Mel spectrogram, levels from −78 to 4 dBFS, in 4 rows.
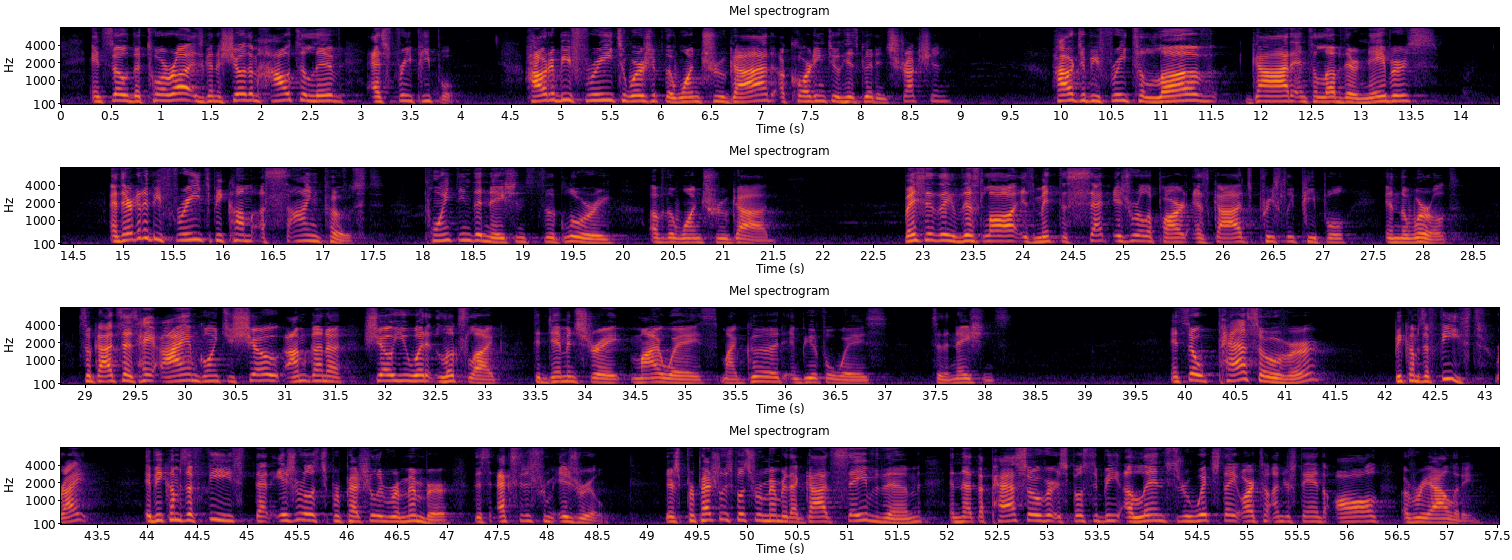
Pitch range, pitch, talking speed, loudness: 150-210 Hz, 185 Hz, 165 wpm, -22 LUFS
